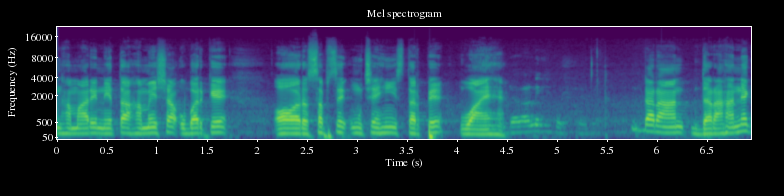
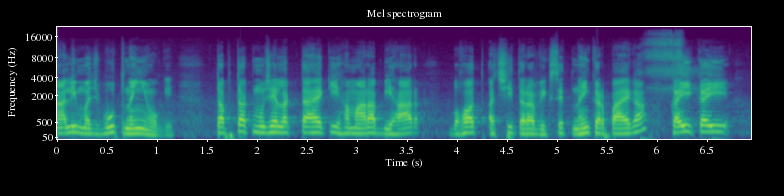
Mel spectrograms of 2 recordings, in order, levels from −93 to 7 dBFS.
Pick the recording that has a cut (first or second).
second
